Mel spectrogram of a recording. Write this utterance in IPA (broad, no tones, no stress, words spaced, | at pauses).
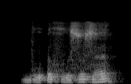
bu ʔəxʷɯ zuzɜ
